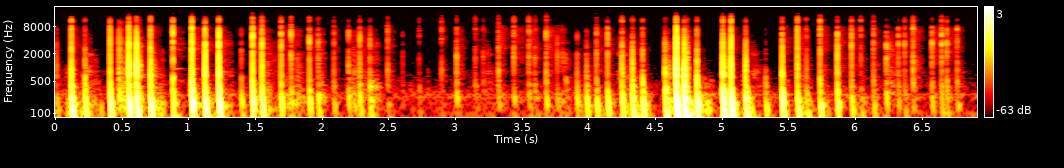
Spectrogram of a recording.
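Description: Long dark-painted nails tap rapidly on a long, narrow, hollow red translucent plastic pill organizer with compartments, held up close. The dozens of quick, dry clicks die away almost instantly, with a hollow low body and some bright edge, and faint music may sit underneath.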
